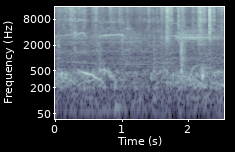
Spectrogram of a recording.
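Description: Pair of green-necked pigeons cooing close by, soft low murmuring coos repeating through the moment with a few faint chirps, no talk.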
